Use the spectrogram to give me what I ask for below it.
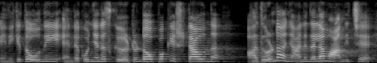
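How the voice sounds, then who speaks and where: Woman reading as a soft coaxing older guy in a storybook, highish voice, lots of reverb. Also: quick pace, close to an everyday voice. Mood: tender. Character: tender, doting older man, lover. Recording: long reverb.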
